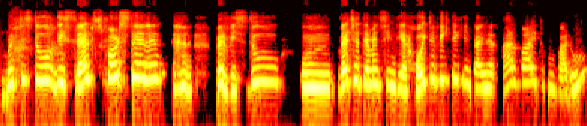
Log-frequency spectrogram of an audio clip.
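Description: A woman's voice: high-pitched, expressive, a little slow, mellow, no room sound. A woman hosting an interview show, introducing and questioning her guest, on a slightly dull, dry recording. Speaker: host.

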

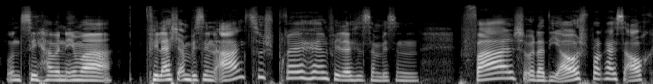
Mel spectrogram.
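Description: A woman's voice: mid-range voice, smooth, no room sound, studio quality. A young woman with a Peruvian Spanish accent, a native Spanish speaker, answering in a casual interview while searching for her German words. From Peru. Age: young adult. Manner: hesitant, searching for German words with many fillers. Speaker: guest, school volunteer.

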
